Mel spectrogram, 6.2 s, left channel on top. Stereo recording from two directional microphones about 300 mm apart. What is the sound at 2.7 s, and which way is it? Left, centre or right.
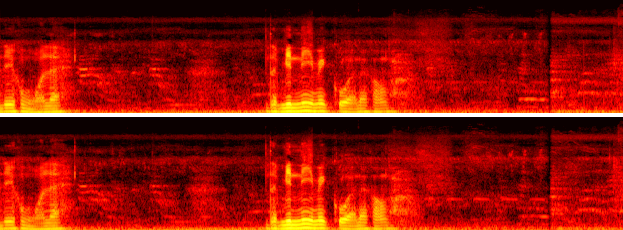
Speech, centre.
